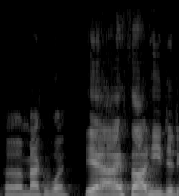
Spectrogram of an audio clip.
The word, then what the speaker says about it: McAvoy: McAvoy? McAvoy.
